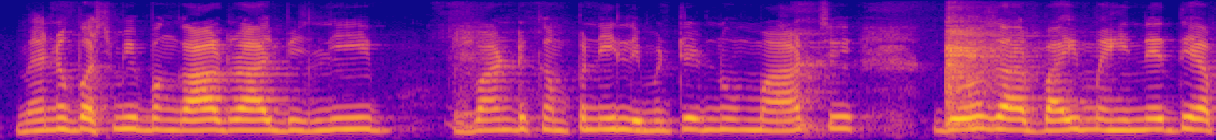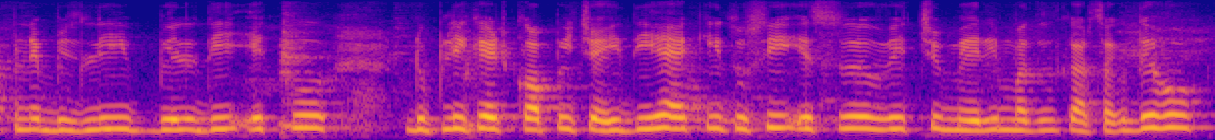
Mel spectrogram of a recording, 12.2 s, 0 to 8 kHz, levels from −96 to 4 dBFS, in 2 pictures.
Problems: continuous background conversations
